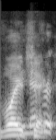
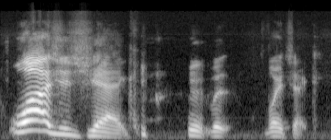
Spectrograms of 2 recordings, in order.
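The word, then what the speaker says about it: Wojciech: and Voych who uh I like that the the the name of that like uh guy is is spelled uh wo j c i c h or c ch like is what is so so in my head I'm like wo check yeah there you go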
